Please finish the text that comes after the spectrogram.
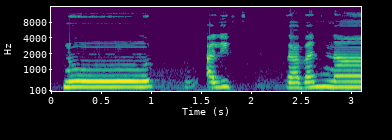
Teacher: الف سے پہلے زبر آ رہا ہے، الف مدہ ہو رہا ہے، لہذا حرف مدہ کو ایک الف یعنی 2 حرکات کے برابر کھینچ کے پڑھیں گے۔ زبر کو منہ کھول کے ادا کریں گے۔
